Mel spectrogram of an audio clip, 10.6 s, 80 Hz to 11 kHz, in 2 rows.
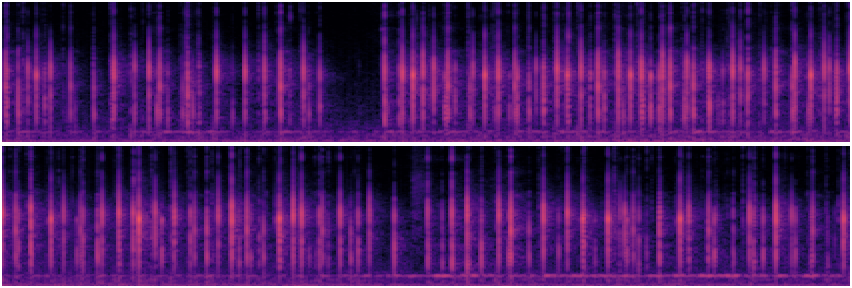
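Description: Fingertips of both hands type rapidly on a compact 65% Zoom65 mechanical keyboard with a dark metal case and white and black plastic keycaps. A dense, steady stream of short, crisp key clicks with a bright edge continues throughout, over a low rumble.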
